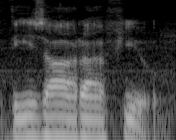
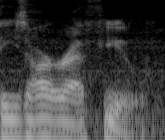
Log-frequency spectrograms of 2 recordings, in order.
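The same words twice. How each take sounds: First: The R is a quick tapped sound. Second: The R is a long, drawn-out sound. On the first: The speaker calls it right. "Flip the R here" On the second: The speaker calls it wrong. "Rather than"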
